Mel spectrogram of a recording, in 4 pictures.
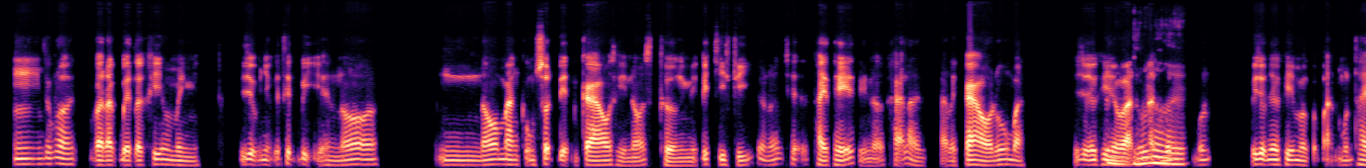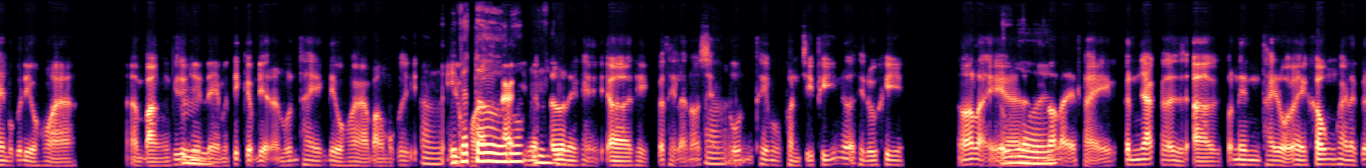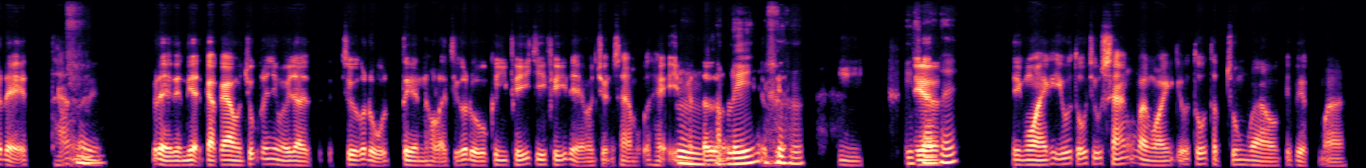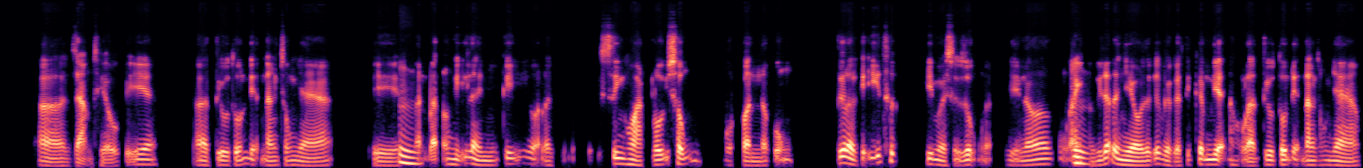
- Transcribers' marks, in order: tapping; in English: "inverter"; in English: "inverter"; unintelligible speech; laugh; other background noise; in English: "inverter"; laugh
- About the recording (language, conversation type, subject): Vietnamese, podcast, Bạn làm thế nào để giảm tiêu thụ điện trong nhà?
